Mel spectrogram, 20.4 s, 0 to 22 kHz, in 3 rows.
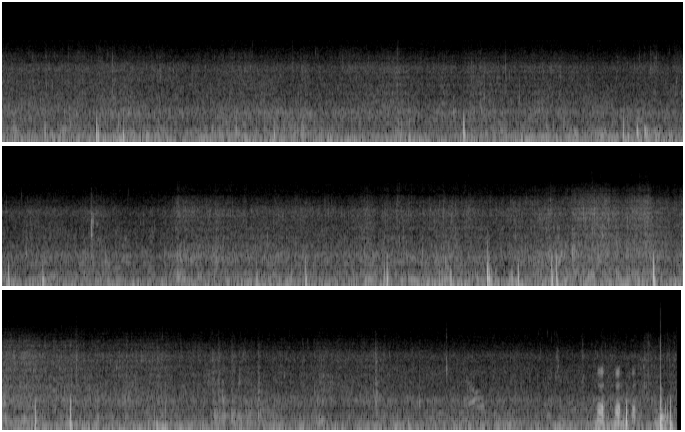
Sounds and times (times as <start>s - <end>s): Rowboat, canoe, kayak: 0.0s - 20.4s
Speech: 18.0s - 19.4s.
